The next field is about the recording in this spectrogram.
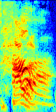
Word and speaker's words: challah: Wait, you pronounced the C? I thought it was challah.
